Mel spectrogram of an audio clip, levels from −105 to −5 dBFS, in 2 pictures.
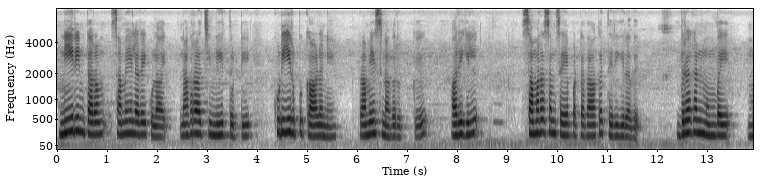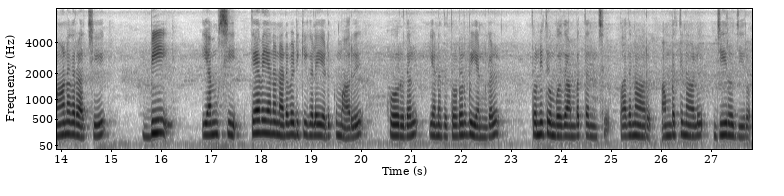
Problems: none marked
